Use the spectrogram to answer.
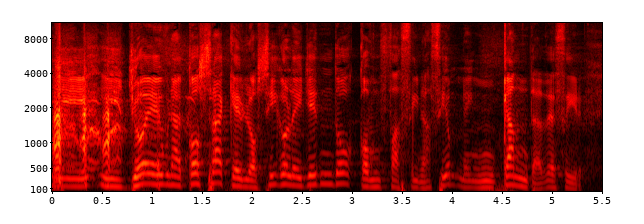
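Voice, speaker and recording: A man's speech shows ordinary pitch variation, and noticeable noise can be heard behind him. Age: 60s. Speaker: audience member. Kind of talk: audience comment at book talk. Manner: halting.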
